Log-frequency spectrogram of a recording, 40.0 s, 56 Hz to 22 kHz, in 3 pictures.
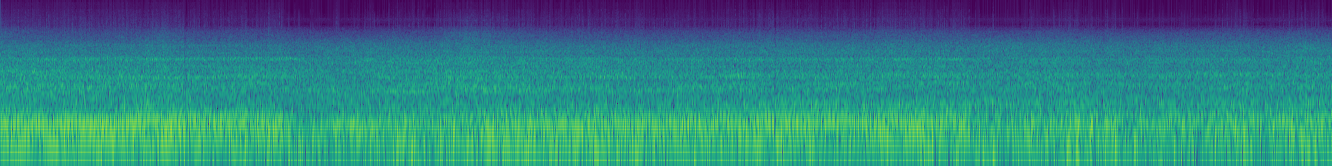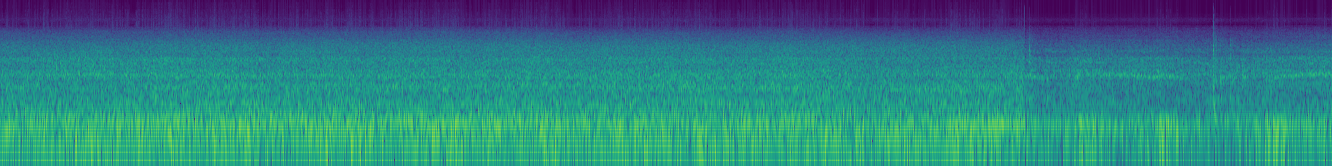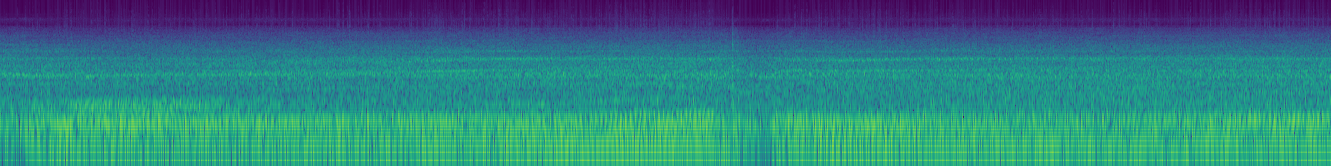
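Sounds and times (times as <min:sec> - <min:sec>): motorcycle engine: 0:00.0 - 0:39.9
road and wind noise: 0:00.0 - 0:39.9.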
